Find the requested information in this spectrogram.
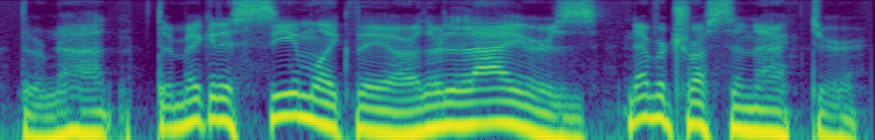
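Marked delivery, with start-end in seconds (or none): none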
